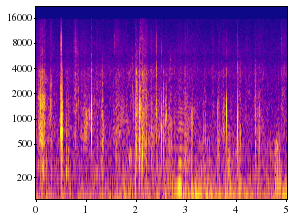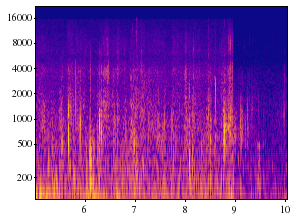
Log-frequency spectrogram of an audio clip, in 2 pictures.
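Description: A brush fire crackles and pops nearby.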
